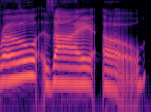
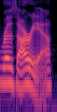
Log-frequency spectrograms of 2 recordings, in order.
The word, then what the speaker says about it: Rosaio: Rosaio. Rosaio. There's no R. It's not Rosario. Yeah. It's Rosaio.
